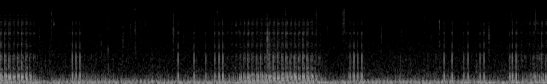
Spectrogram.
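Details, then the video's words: Low, continuous purr of a cat indoors with light rain beyond the window; the rumble rises and fades in gentle breathing swells while sharp raindrop clicks patter irregularly throughout. "The sound of a cat purring with light rain outside the window"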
